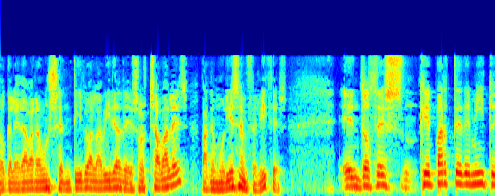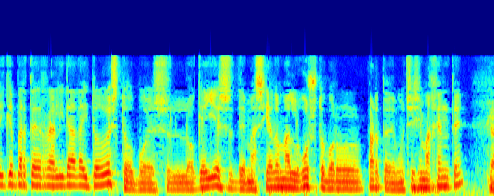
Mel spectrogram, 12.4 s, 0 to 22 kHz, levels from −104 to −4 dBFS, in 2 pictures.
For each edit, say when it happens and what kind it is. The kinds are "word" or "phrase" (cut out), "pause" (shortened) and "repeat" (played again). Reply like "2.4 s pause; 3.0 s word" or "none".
2.4 s pause; 5.2 s pause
